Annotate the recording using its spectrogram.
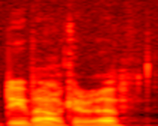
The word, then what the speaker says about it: Die Walküre: in which we take up Die Walküre, which is how Wagner pronounced it, with the accent on the first syllable Die Walküre is the second drama of the cycle, a cycle based mainly on the myths of Northern Europe and of Greece.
